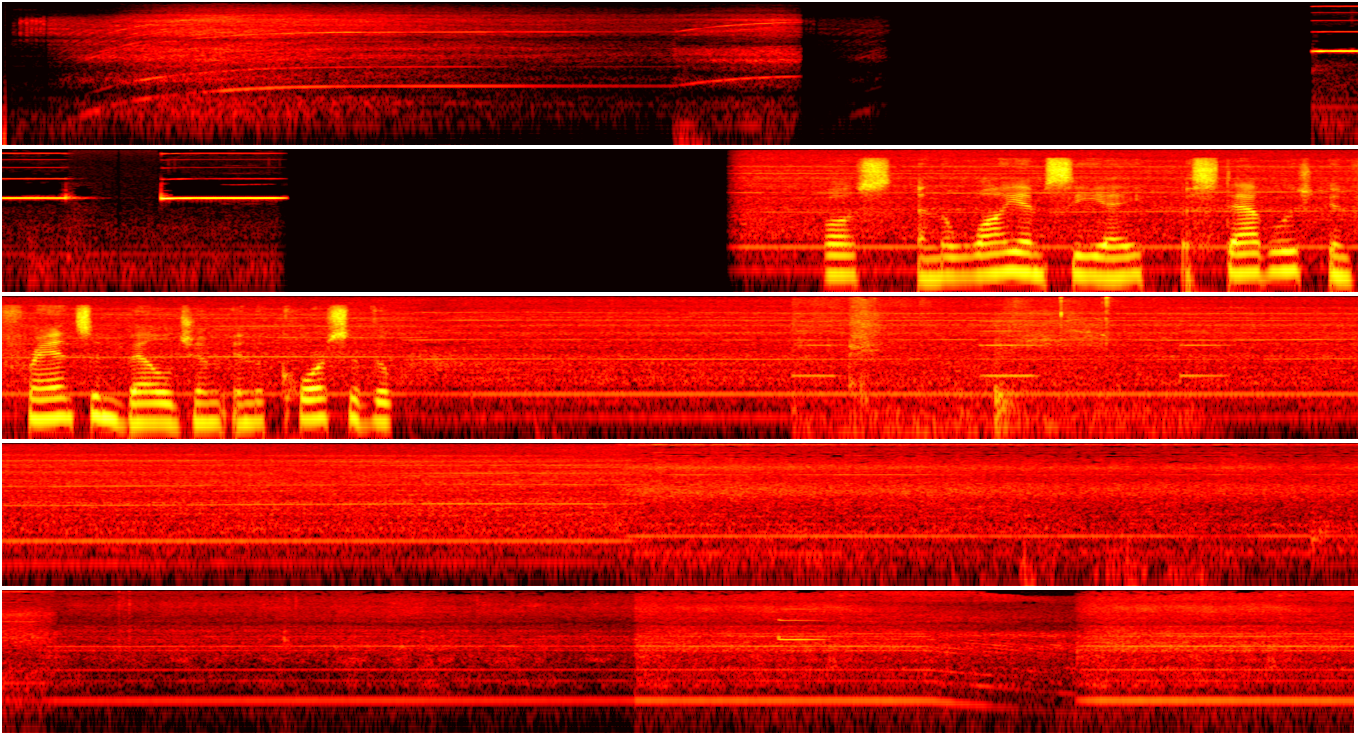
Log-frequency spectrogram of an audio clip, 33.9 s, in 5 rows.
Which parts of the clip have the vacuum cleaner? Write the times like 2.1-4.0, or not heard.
0.0-4.4, 10.4-33.8.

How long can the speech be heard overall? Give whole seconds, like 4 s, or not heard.
5 s.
